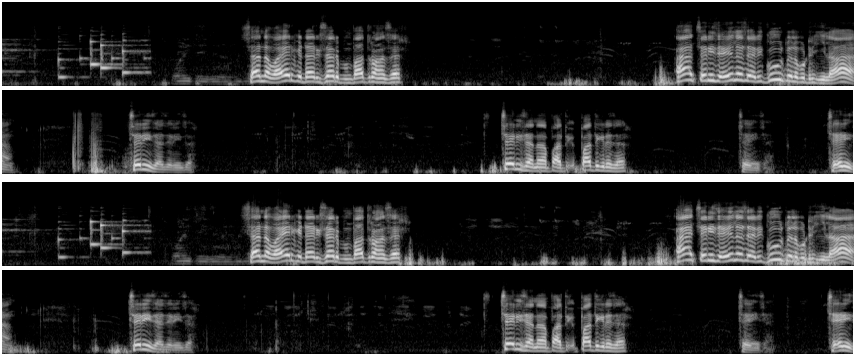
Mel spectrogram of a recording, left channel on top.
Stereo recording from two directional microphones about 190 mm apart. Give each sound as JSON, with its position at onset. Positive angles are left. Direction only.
{"t": 0.8, "sound": "music", "side_deg": 30}
{"t": 2.3, "sound": "speech", "side_deg": 10}
{"t": 6.7, "sound": "speech", "side_deg": 15}
{"t": 13.3, "sound": "speech", "side_deg": 5}
{"t": 15.9, "sound": "speech", "side_deg": 10}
